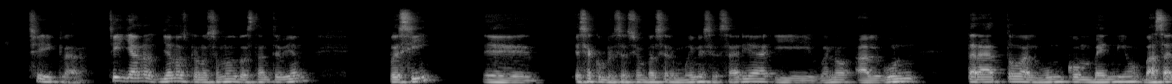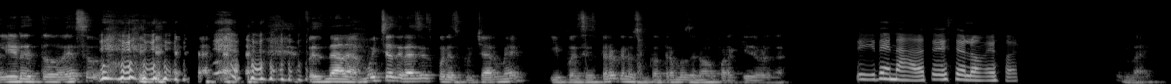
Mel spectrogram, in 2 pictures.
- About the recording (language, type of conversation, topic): Spanish, advice, ¿Cómo puedo expresar mis necesidades a mi pareja sin herirla?
- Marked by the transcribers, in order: laugh; tapping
